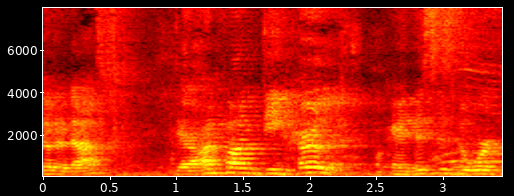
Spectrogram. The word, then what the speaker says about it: Hölle: The O umlaut. Kind of like the ER in her, but without the R, okay? So this is pronounced die Hölle. Let's try to say it together. Die Hölle.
